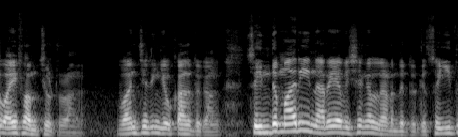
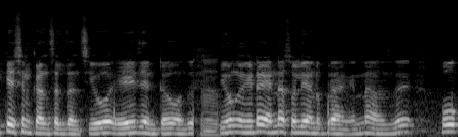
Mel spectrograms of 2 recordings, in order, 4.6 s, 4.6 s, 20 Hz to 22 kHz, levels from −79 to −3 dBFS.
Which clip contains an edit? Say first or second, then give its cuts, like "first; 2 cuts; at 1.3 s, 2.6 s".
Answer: second; 1 cut; at 2.0 s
